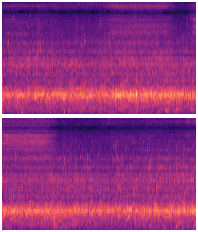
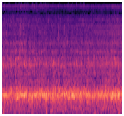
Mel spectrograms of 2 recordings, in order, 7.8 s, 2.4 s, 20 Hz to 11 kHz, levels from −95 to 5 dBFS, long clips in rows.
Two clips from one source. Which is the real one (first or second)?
first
